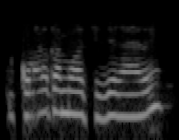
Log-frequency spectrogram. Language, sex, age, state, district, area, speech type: Odia, female, 45-60, Odisha, Jajpur, rural, conversation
